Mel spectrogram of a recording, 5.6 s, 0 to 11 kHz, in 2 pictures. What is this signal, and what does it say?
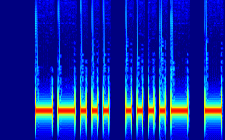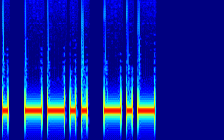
Morse code, heard as a keyed tone, about 17 wpm, 700 Hz. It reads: 74NZK
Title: Code Groups - 5 Letter:Numbers - 17wpm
